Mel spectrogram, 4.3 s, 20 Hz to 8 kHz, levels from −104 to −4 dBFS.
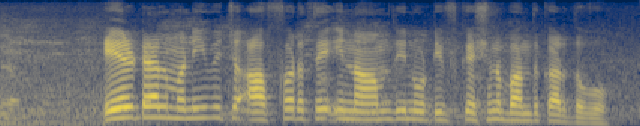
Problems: background conversations at intervals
